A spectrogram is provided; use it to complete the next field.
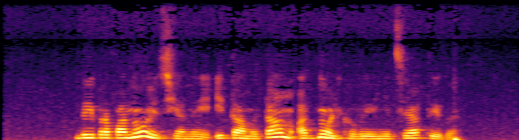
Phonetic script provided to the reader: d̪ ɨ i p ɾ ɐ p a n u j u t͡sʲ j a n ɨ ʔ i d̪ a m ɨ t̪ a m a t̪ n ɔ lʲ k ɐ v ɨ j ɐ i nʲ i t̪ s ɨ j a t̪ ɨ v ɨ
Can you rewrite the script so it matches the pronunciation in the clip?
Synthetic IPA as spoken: d̪ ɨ i p ɾ ɐ p a n u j u t͡sʲ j a n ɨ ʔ i t̪ a m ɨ t̪ a m a d̪ n ɔ lʲ k ɐ v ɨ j ɐ i nʲ i t̪ s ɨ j a t̪ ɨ v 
